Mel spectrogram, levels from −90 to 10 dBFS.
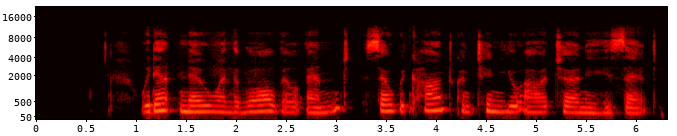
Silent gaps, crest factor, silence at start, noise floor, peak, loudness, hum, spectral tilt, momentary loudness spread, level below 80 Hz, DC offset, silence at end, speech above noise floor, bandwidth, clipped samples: none; 22 dB; 0.8 s; -90 dBFS; -22 dBFS; -42 LUFS; none; -3.5 dB/octave; 10 LU; -80 dBFS; under 0.1%; 0.1 s; 47 dB; 12.5 kHz; under 0.1%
